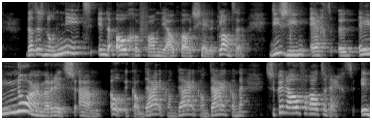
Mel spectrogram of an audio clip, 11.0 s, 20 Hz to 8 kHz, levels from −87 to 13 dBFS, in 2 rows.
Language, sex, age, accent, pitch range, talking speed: Dutch, female, 40-59, Dutch, 185-245 Hz, 195 wpm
